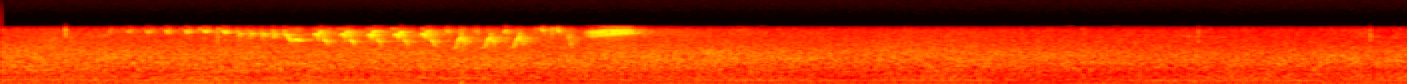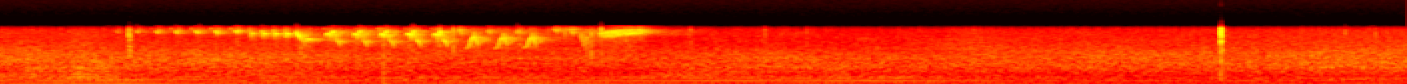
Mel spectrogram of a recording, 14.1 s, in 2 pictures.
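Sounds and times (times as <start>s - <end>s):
songbird chirping: 0.5s - 3.3s, 7.6s - 10.4s.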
